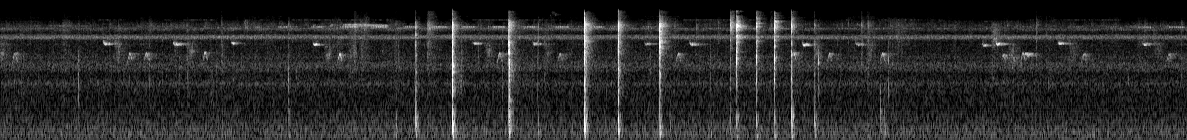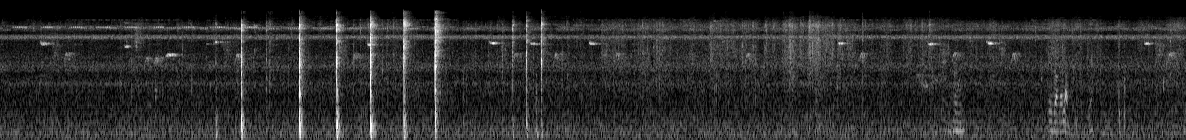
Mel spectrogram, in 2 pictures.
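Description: Sharp chopping blows on wood in two bouts of quick strikes, about ten blows at first and eight more some ten seconds later. The blows come over a steady high insect drone and faint bird chirps.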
